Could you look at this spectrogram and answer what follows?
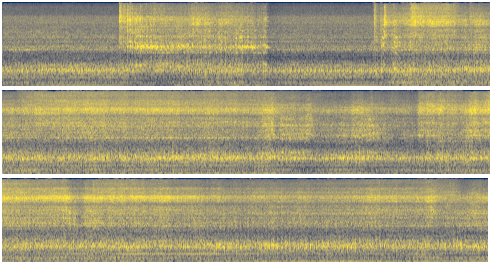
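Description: Belt grinder running with a piece of steel from an old scythe blade held against the belt, giving a steady motor hum under a grinding hiss. The hiss shifts in strength a few times in the first several seconds, then carries on steadily.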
